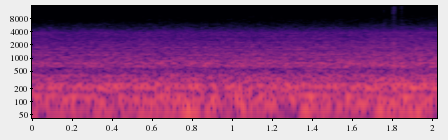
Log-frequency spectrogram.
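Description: Steady low hum of room background noise, with no distinct events.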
